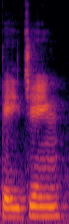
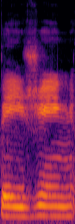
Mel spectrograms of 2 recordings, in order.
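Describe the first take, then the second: First: It is said with Mandarin tones and sounds. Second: It is said with a plain English pronunciation. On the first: "I be saying Beijing" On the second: "I don't be saying that Beijing"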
